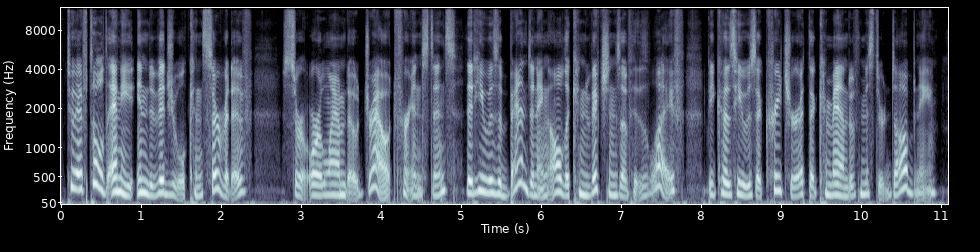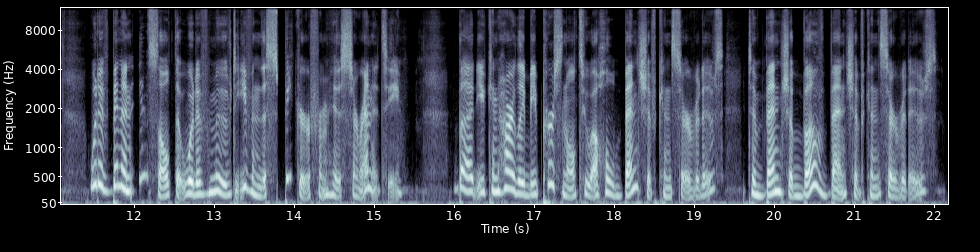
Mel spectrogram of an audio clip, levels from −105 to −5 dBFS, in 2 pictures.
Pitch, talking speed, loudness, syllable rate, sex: 210 Hz, 170 wpm, -22 LUFS, 5.7 syllables/s, female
